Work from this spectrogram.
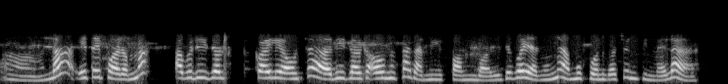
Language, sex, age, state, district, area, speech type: Nepali, female, 30-45, West Bengal, Jalpaiguri, urban, conversation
